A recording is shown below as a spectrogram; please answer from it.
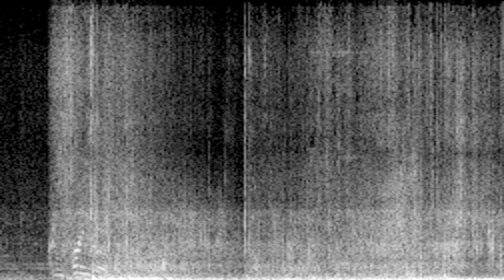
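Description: The Confringo fire spell goes off in Hogwarts Legacy: a rising whoosh swells into a heavy, rumbling blast that sustains as a roaring, fiery wash for several seconds.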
